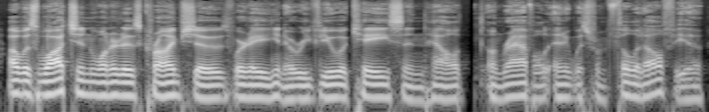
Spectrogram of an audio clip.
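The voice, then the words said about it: Philadelphia accent. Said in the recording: “I didn't know I had a Philly accent until I moved here ... you got that Philly accent ... we can really hear it when like you're like fired up”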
